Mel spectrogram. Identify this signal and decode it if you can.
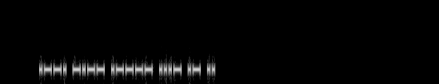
Morse code, heard as a keyed tone, about 52 wpm, 700 Hz. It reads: PY1VAI
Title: DXCC-100 Call Signs - 6 Characters - Repeated 2x - 50wpm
